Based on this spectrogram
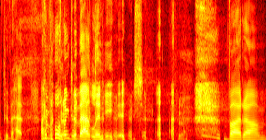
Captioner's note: chuckles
